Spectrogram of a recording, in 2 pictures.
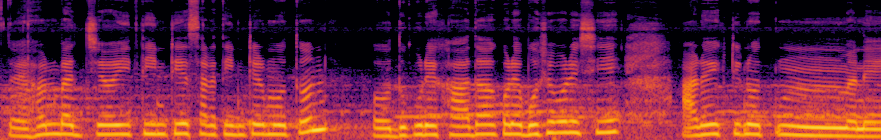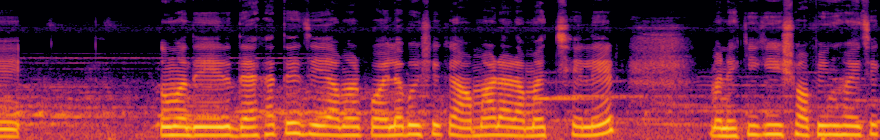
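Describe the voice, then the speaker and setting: A young woman vlogger chatting casually and speaking softly at home so her sleeping son stays asleep. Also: on the high side, steady tone, fairly quick. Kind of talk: casual vlog chat. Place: at home indoors. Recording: home recording with music playing nearby. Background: fair music playing nearby.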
